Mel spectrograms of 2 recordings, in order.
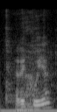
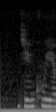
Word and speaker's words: Dziękuję: Dziękuję. Dziękuję. Rekuya? Dziękuję. Dziękuję. That's Dzień- true, Oh fuck. Dziękuję. Dziękuję. yeah. Dziękuję. It's beautiful. If you want to say thank you very much, it's dziękuję bardzo.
